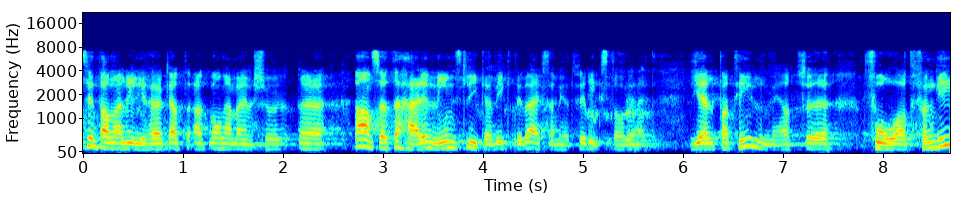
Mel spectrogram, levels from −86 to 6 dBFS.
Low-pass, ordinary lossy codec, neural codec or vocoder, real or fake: 7.2 kHz; none; codec, 24 kHz, 3 kbps, HILCodec; fake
